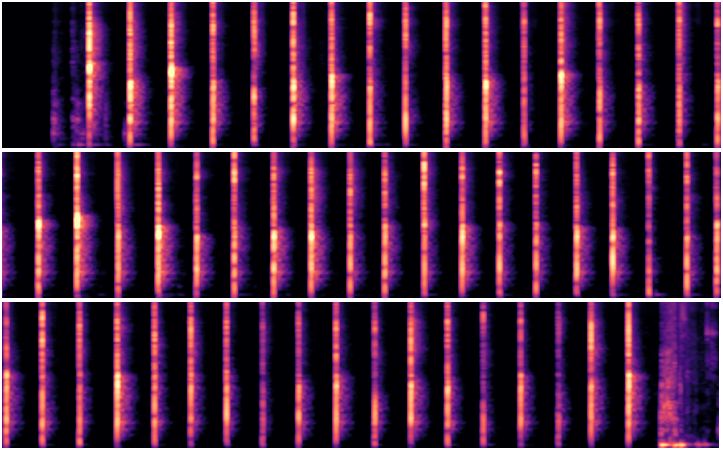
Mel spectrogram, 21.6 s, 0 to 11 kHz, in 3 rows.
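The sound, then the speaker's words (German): Steady, rhythmic hand clapping by a single person in praise of a song, sharp regular claps about two per second that continue for roughly twenty seconds with no talking. “So, jetzt 20 Sekunden geklatscht für diesen tollen Song.”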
